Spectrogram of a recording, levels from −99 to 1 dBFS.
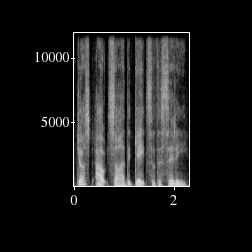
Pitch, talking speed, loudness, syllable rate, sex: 145 Hz, 180 wpm, -18 LUFS, 5.1 syllables/s, female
